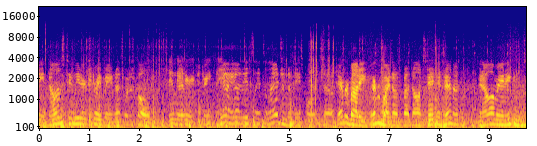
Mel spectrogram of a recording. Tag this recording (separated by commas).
Vehicle, Speech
